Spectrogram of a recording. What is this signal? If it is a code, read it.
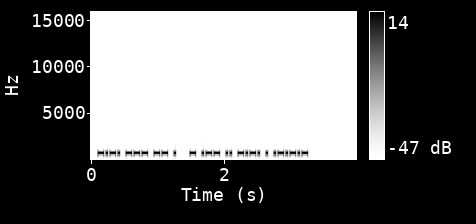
Morse code, heard as a keyed tone, about 40 wpm, 700 Hz. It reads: COME TWICE.
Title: Sentences from Top 1600 Words 40wpm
